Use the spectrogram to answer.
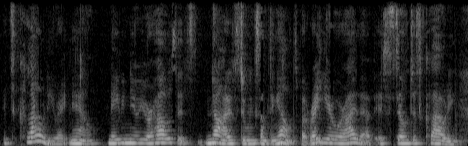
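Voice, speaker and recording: A woman's voice: medium pitch, normal speed, warm tone. A woman teacher leading an interactive lesson for young children, asking questions and adding chatty asides, recorded at home on a laptop. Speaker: preschool or early grades teacher. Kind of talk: interactive calendar lesson for young children over video call. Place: indoors at home, speaking into a laptop.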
